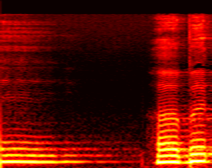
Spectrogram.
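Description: A singer's voice holds the last note of a line of a devotional shabad, which fades away within the first second. After a brief near-silent pause, the next sung line begins about a second and a half in.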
